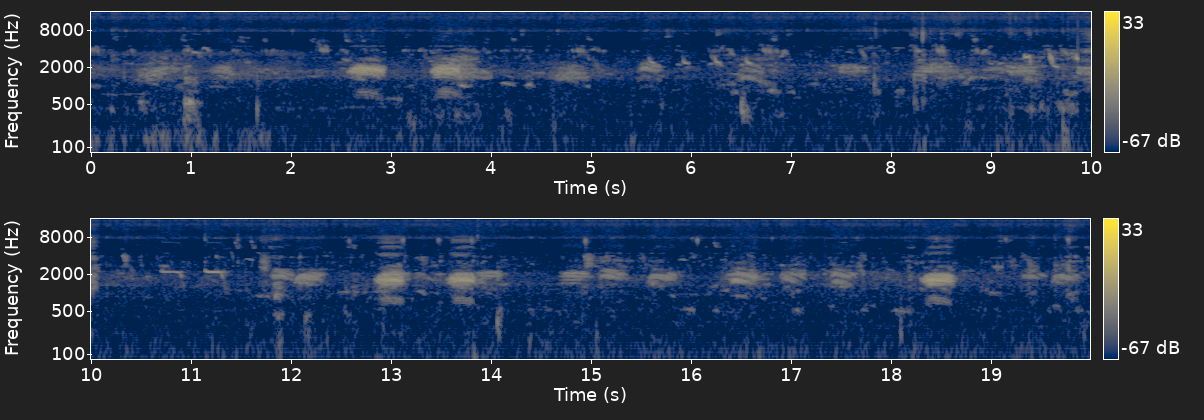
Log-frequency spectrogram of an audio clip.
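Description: Near silence with faint short bird calls repeating every second or so, and a few light clicks.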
